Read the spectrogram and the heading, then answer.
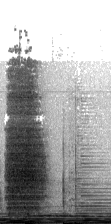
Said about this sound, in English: I'd like you to take three very deep breaths in, one after the other, inhaling through the nose and exhaling through the mouth with a loud sigh. And breathing in.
